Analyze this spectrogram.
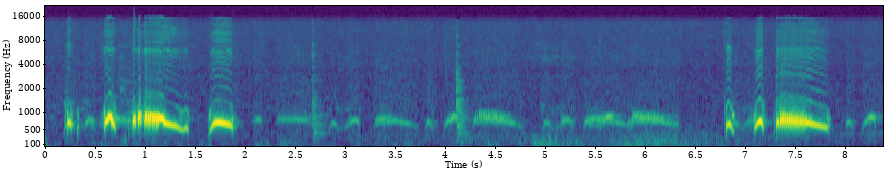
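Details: Spotted dove calling its flock in daily voice training; a phrase of short coos and a long falling note, a quiet low-cooing pause, then the phrase repeated.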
